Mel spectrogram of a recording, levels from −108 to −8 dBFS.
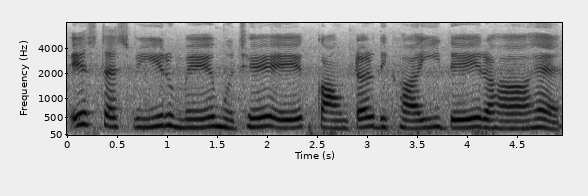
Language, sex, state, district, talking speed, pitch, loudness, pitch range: Hindi, female, Madhya Pradesh, Katni, 120 wpm, 230 Hz, -13 LUFS, 215-245 Hz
